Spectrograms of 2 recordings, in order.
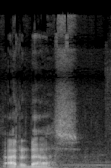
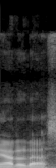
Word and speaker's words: Adidas: call it Adidas, but in Australia it's Adidas. This is just how we pronounce it. Like I don't know anybody in Australia that grew up knowing the brand that calls it Adidas. Like it's Adidas here because we're convicts. We pronounce things funny.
